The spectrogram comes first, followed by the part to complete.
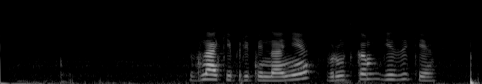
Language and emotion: Russian, neutral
